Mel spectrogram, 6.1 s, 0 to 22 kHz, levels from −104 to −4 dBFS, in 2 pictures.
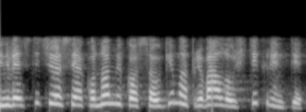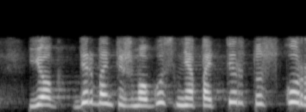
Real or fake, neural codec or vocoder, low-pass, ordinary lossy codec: real; none; 5.4 kHz; Opus, 32 kbps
